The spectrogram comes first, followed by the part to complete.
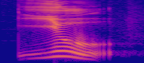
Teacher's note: makhraj huruf ya selanjutnya itu di lidah bagian bagian tengah ya yang menyentuh langit-langit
